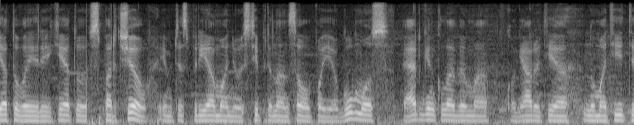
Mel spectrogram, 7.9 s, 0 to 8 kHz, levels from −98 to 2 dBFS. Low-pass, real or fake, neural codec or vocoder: 7.2 kHz; real; none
